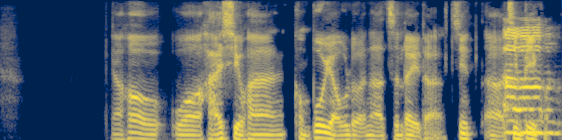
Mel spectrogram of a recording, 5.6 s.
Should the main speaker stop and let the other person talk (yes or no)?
no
